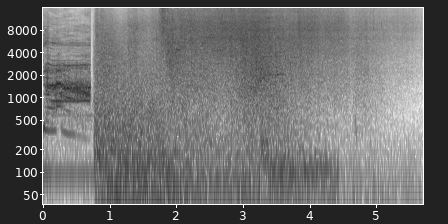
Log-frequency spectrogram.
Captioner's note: BLU Sniper and RED Scout Scream; explosions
